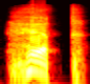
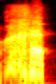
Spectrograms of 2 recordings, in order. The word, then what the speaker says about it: Het: It's hey H, but the first one is H na light. The second one is really producing a guttural sound, no? Het, no?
